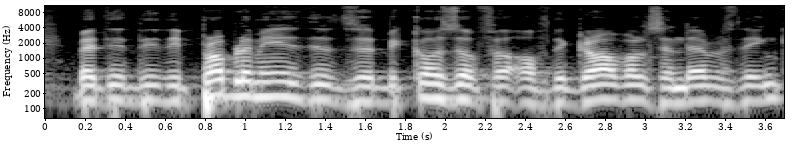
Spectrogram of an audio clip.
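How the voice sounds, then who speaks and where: The speech comes at a very fast pace in a Greek accent. The tone is dark and mellow, the intonation fairly even. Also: man. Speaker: winemaker. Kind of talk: wine seminar talk. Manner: halting.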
